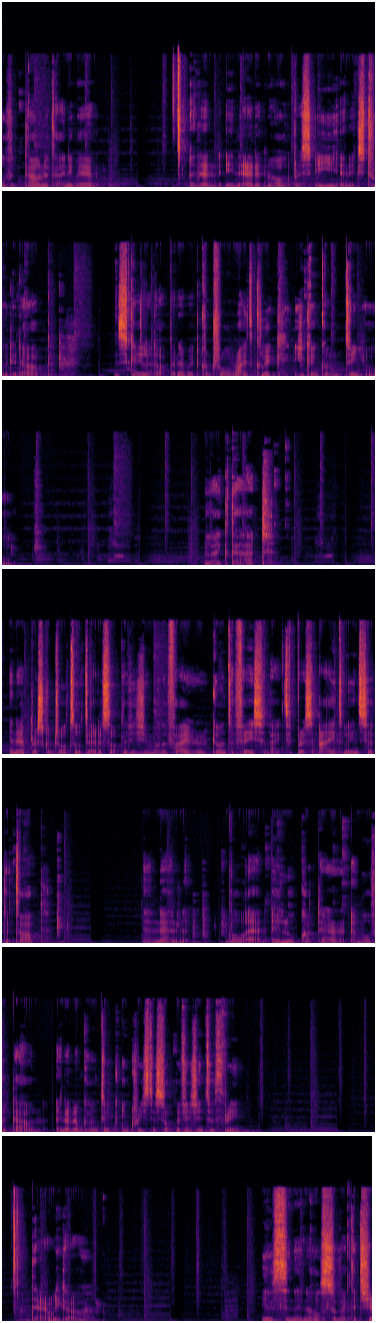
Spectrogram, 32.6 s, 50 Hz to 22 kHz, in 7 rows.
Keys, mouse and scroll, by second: 1.0-2.4 scroll up 2, 2.4 Tab, 3.7 e, 5.3 s, 8.4 ctrl+right click, 9.6 s, 11.2 ctrl+right click, 11.8 s, 12.9 Tab, 13.6-14.3 middle drag, 14.3 ctrl+2, 14.8 scroll up 2, 15.0 Tab, 15.5 middle click, 16.0 3, 16.7 click, 18.0 i, 19.3 Tab, 19.7-21.0 middle drag, 21.0 Tab, 21.4 r, 23.0 Tab, 25.4-26.7 drag, 27.0 click, 27.2-27.9 right drag, 27.9 click, 28.1-28.7 scroll down 9, 28.8-31.3 shift+middle drag, 31.3 click, 31.7 shift+click, 32.1-32.6 shift+middle drag.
